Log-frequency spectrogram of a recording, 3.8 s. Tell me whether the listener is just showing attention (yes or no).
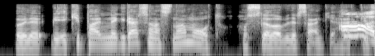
no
